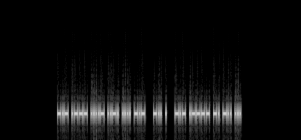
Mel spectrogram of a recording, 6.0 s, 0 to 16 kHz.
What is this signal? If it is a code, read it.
Morse code, heard as a keyed tone, about 52 wpm, 700 Hz. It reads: KJ4FHK DE K1NDS
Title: USA Callsign DE Callsign 50wpm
